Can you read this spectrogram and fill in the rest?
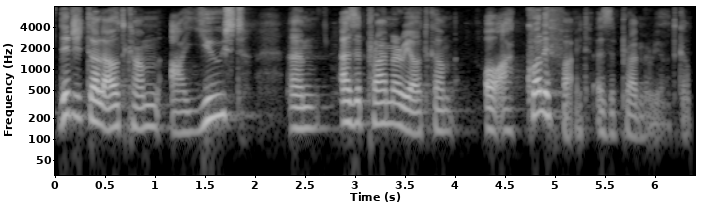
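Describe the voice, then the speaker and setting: A man from Belgium, a professor giving a candid, lively conference talk. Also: a little high. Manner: candid, self-deprecating, lively presenter.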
